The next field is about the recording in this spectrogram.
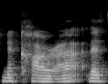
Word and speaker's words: Nakara: On the planet of Nakara. That's what I'm going to go with for the pronunciation until I hear otherwise. But no, so that's like, how they pronounced it.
